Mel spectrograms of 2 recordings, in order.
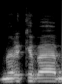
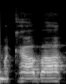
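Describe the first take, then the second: First: "Merkaba" in four syllables, like MUR-ka-ba with an extra short vowel; alternative pronunciation. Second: "Merkaba" as muh-KAH-buh, three syllables; alternative pronunciation. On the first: Co-host offers another way people pronounce it, "Merkaba" with unstressed middle. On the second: Co-host offers her own version of the word, "Merkaba" said muh-KAH-buh. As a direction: stress the long KAH in "Merkaba". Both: Shown as a demonstration. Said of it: "however people pronounce it".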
